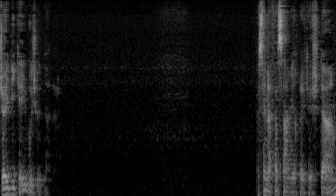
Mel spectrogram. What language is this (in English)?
Persian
